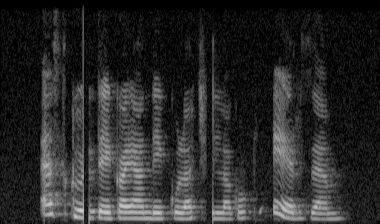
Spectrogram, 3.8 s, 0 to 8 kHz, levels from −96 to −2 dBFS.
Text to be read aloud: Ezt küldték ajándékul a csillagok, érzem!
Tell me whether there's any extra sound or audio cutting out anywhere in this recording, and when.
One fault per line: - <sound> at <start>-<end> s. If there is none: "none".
- dropout at 0.8-0.9 s
- dropout at 2.1-2.1 s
